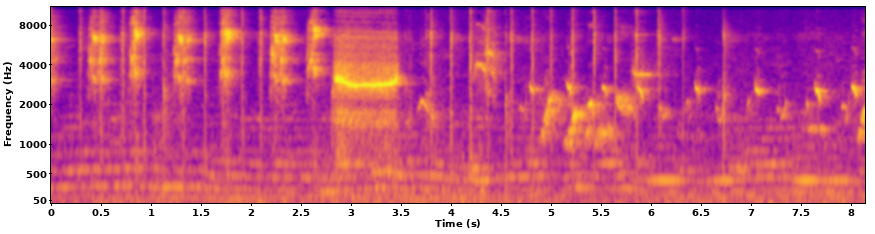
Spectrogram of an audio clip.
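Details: Long-tailed shrike, called cendet or pentet, in a varied song: high chirps, a sustained thin whistle, then sharp clicks and a run of busy, squeaky chattering notes.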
